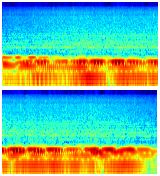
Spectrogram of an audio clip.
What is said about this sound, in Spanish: Qual repique de hojalata lenta, alegre se ha acercado. Suena la lluvia. La escucho de puntillas, susurrando.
